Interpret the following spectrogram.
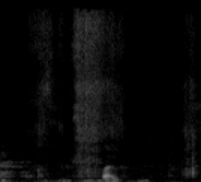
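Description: Faint sounds from a dog in an otherwise quiet spell, with one short vocal sound about a second in.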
